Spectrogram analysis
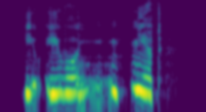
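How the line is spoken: Stammering, tearful, strained. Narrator (Russian): заикаясь и размазывая сопли, выдавила Рейна

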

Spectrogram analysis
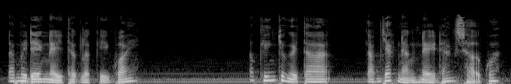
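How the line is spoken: Soft lament. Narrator (Vietnamese): Bích Nguyệt khẽ than

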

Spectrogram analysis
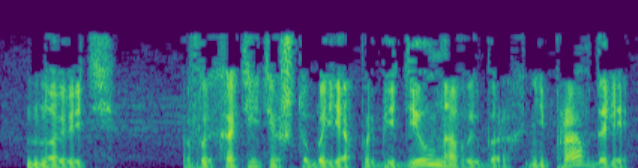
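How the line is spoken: Soft question. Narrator (Russian): мягко спросил Байерли

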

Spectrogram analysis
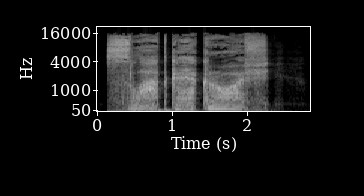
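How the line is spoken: Hissed by a maiden. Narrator (Russian): прошипела дева

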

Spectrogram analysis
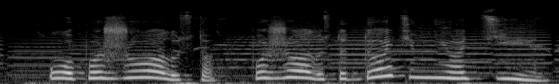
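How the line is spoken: Young woman's soft sigh. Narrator (Russian): Молодая женщина тихо вздохнула

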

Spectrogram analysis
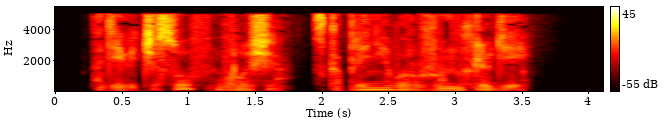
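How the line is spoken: Quiet conspiratorial report. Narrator (Russian): негромким, заговорщическим голосом Алексей доложил

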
